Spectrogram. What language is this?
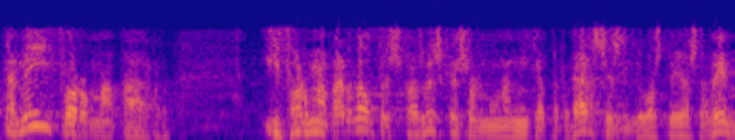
Catalan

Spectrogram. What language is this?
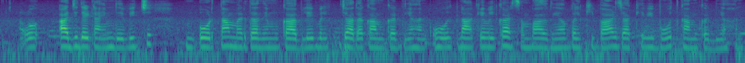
Punjabi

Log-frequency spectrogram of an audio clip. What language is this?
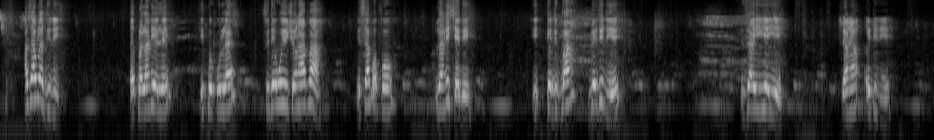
Ikposo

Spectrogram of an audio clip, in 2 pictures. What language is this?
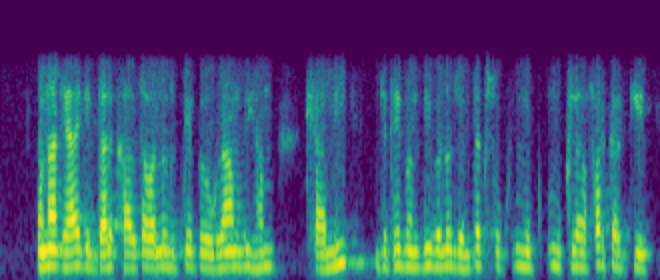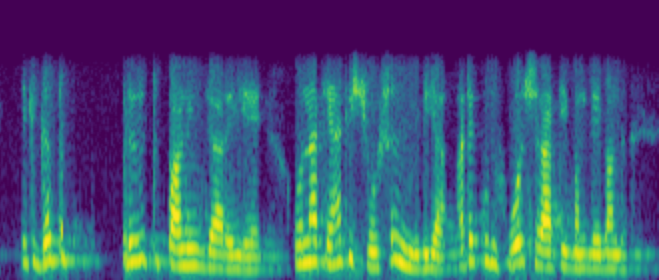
Punjabi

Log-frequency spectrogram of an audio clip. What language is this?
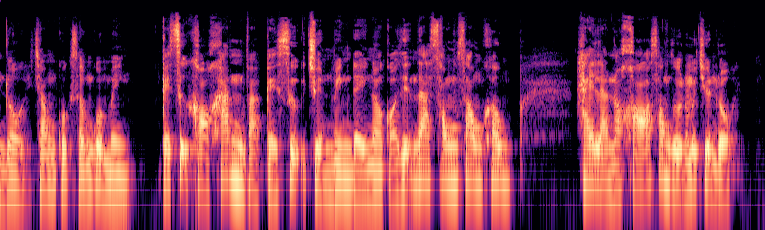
Vietnamese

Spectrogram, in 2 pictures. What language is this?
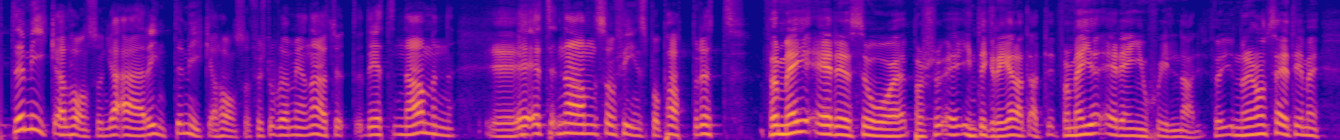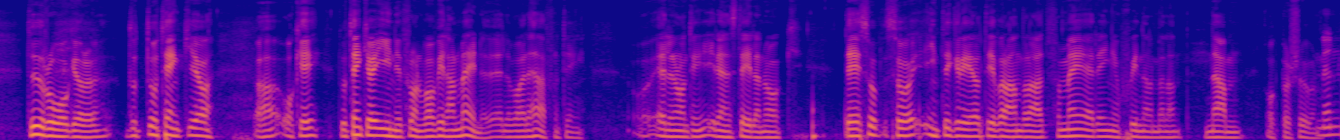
Swedish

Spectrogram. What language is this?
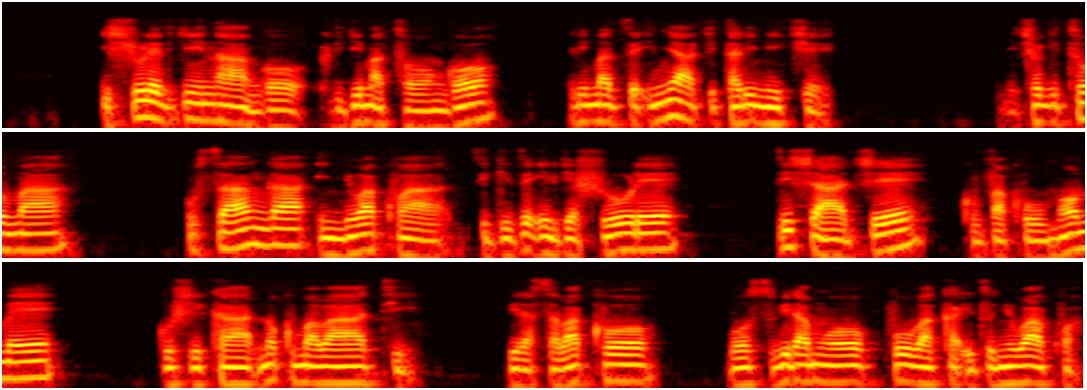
Rundi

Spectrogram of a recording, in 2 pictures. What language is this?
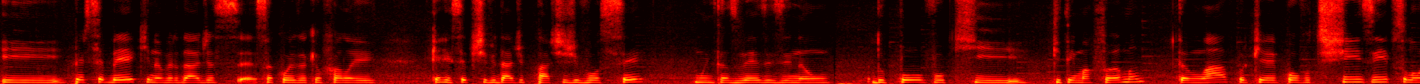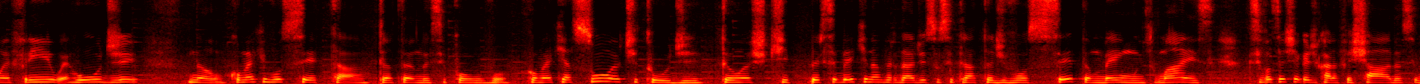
Portuguese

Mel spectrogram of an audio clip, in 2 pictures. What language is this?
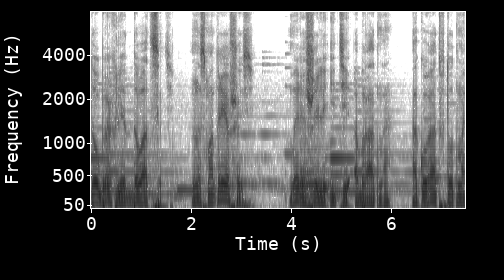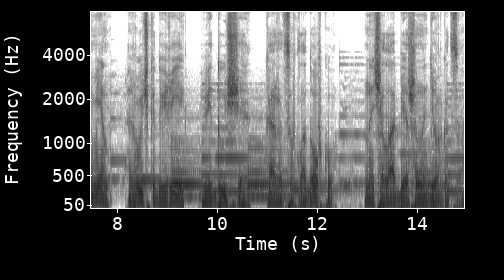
Russian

